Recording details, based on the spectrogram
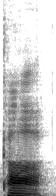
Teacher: ka has a long vowel. It's imitating the AR.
